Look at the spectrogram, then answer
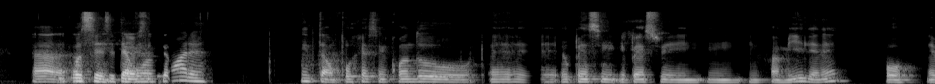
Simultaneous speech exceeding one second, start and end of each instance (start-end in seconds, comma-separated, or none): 0.6-1.8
